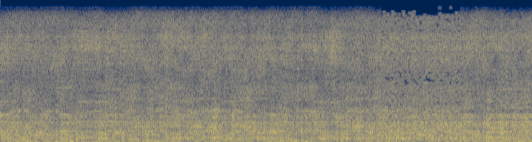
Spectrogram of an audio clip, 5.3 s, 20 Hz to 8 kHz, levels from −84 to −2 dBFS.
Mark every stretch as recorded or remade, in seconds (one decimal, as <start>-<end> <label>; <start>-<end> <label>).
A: 0.0-3.8 remade; 3.8-4.6 recorded; 4.6-5.3 remade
